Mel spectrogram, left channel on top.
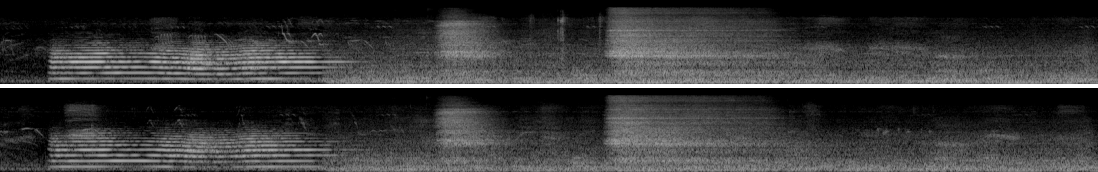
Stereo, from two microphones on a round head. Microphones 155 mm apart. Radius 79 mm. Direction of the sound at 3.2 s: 55° right (ahead or behind).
